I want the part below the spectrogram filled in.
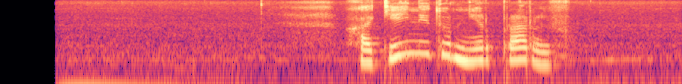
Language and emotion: Russian, neutral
